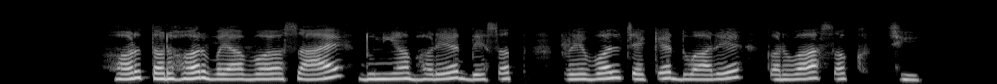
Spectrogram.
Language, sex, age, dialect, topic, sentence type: Magahi, female, 18-24, Northeastern/Surjapuri, banking, statement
